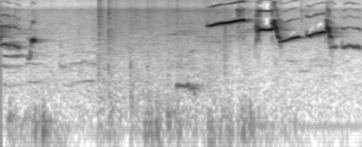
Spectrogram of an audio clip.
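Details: Kacer, the oriental magpie-robin, in a rival-provoking lure song: a soft whirr like wing flapping and faint notes, followed by a loud string of piercing whistles that leap and slide between high and mid pitches.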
